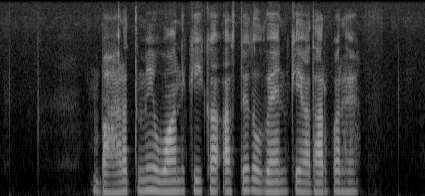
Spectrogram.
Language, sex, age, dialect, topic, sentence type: Hindi, male, 51-55, Kanauji Braj Bhasha, agriculture, statement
